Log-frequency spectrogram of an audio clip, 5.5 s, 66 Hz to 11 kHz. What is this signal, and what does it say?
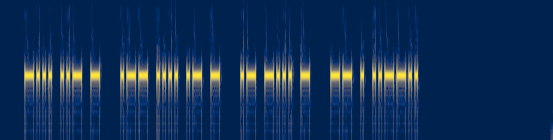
Morse code, heard as a keyed tone, about 40 wpm, 700 Hz. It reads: BUT WHAT ABT ME?
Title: Sentences from Top 200 Words and Abbreviations 40wpm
